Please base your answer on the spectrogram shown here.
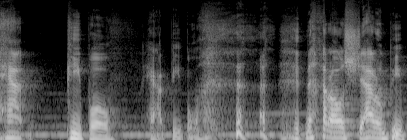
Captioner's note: laughs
